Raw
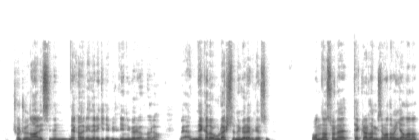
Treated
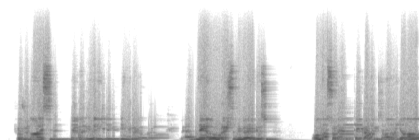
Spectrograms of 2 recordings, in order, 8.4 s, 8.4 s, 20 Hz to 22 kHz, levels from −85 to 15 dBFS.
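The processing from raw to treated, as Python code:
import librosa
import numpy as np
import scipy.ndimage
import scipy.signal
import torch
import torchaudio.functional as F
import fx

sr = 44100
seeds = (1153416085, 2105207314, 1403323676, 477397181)

p1 = fx.resonator_bank(x, sr, root=56, chord='sus4', decay_s=0.33)
p2 = fx.quant_companded(p1, sr, bits=2)
p3 = p1 + (p2 * 10.0 ** (-12.0 / 20.0))
p4 = fx.env_lowpass(p3, sr, base_hz=1500.0, full_db=-30.0)
p5 = p4 + fx.room_early_taps(p4, sr, ms=(22, 34), db=(-10.5, -15.5), dry=0)
p6 = fx.sustainer(p5, sr, db_per_s=36.0)
y = p6 * 10.0 ** (8.0 / 20.0)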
